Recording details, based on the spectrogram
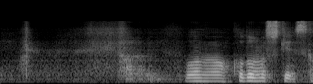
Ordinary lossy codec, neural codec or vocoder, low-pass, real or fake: none; codec, 16 kHz, 0.3 kbps, FocalCodec; none; fake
